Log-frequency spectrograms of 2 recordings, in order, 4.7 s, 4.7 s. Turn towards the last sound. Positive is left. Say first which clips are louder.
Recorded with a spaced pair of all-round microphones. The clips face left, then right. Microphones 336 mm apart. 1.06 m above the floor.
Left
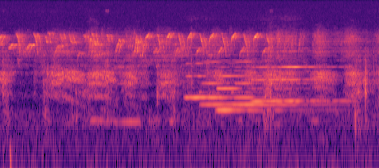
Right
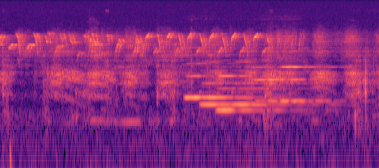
# right 4 dB
turn(degrees=15)  # may be behind; listen again after turning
